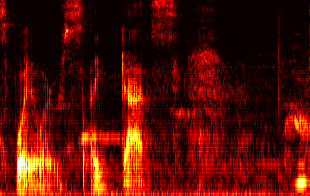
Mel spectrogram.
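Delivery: whispering the word spoilers; whispered aside. Real, not acted. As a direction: drop to a sheepish whisper.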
